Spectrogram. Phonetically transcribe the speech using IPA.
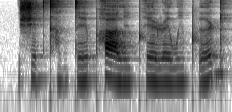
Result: ʃ e t kʰ a̤ ɖ t e pʰ a l i pʰ e ɭ e w i pʼ ɘ ɖ

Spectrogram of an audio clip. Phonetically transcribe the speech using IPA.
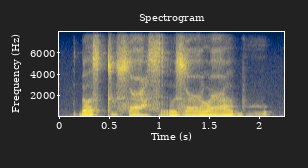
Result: ɗ ʌ s t ṳ s ʕ ɑ̤ s r ʊ z ʕ ʊ ʕ ɜ b ṳ

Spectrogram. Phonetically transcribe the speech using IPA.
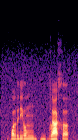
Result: p ɔ r j ɤ m ŋ͡m i̤ p ṳ ɡ l a x ʌ

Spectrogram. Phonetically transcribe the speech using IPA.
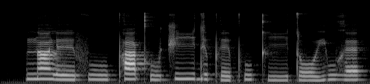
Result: n ã˦ l eː˨ f uː˨ pʰ a˦ kʰ u˨ t͡ʃ iː˦ d ɪ˦ pʰ e˨ pʰ u˦ kʰ iː˨ t oː˨ j u˦ ɣ ɛ˦

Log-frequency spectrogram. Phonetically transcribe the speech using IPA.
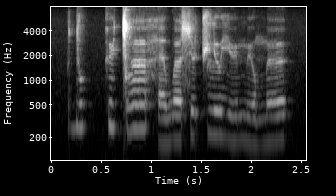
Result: d u˥ kː y˥ ɡ͡ǀ œː˥ h ɛ˩˧ w œ˧ s y˧˥ t͡ʃ lʲ u˧ j y˩˧ m y˩ ʊ̯ m ø˧˥

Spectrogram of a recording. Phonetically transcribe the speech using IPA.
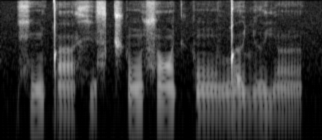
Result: x ĩ˦ ǃ ã˧˩ x i˧˩ s t͡ʃʼ ũ˦ s ɔ̃˦ t͡ʃʼ ũː˧˩ ŋ͡ǃ ə˦ ʎ ɨ˦ j ə̃˧˩

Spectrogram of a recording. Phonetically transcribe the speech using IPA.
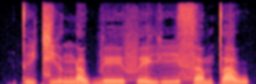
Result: t̪ i˩˧ t͡ɕ i˧ ə̯ ŋ a˩ w b eː˧˩ f e˥˨ j iː˧˥ s a˩ m t̪ a˥˨ w

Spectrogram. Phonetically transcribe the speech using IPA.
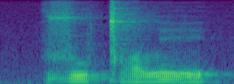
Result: z u ɡ͡ǀ ɒ l e

